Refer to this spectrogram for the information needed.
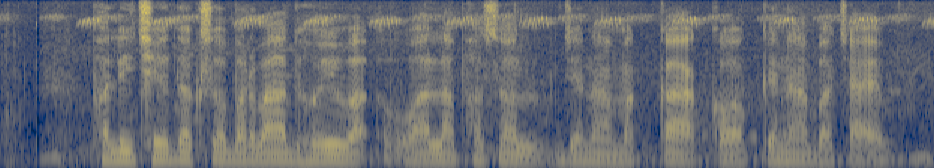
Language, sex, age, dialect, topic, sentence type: Maithili, male, 18-24, Southern/Standard, agriculture, question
